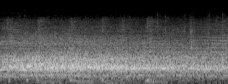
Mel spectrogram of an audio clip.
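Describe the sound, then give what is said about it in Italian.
A stadium crowd roars and cheers after a goal in a mock insect football match, with grasshopper fans in delirium. The noise is a dense, unbroken wall of crowd sound at a steady, loud level. “I tifosi delle cavallette sono in delirio.”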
